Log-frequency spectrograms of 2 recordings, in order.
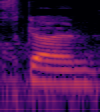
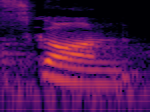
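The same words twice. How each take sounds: First: "scone" with a long o, rhyming with cone. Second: "scone" with a short o, rhyming with gone. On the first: Showing viewers the rejected version, long-o "scone". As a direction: say "scone" as "skohn". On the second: Telling viewers how she says it, short-o "scone". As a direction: say "scone" as "skon". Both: Shown as a demonstration. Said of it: "not scone".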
